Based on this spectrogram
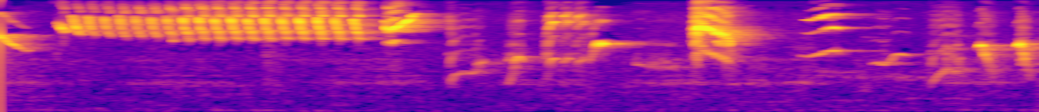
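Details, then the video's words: Long-tailed shrike in full, fast song: a rapid run of repeated high buzzy notes lasting over a second, then varied whistled slurs, sharp harsh bursts and short chirps in quick succession. "BURUNG CENDET GACOR FULL ISIAN SPEED RAPET"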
